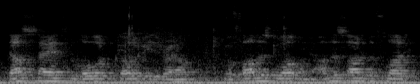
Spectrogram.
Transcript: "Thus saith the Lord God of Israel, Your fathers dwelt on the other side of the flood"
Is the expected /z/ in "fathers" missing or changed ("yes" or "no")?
no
